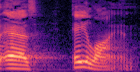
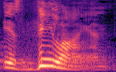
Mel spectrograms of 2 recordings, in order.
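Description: First: "a" said "ay", set apart and stressed. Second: "the" said "thee", drawn out and stressed. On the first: Preacher calling Satan just one lion, stress on A. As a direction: lean on A as the lesser article. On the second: Preacher setting Christ apart as the one true lion, stress on THE. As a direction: lean slowly on THE. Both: Real, not acted.

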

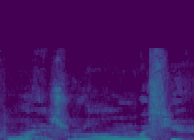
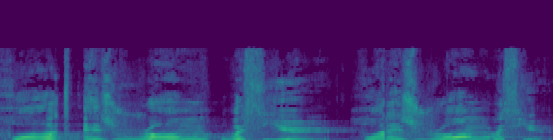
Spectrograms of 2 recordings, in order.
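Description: First: Much softer, hushed concern; very different tone. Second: Slow, high, loud exasperated cry; angry yelling. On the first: Wife softly asks weeping husband, quiet concern. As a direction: drop right down, gentle and worried. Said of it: "in a very different tone". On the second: Wife yells in despair at husband, angry shout. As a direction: shout it at him, higher and louder each time. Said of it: "she's yelling at him at this point". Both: Retold or imitated.

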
